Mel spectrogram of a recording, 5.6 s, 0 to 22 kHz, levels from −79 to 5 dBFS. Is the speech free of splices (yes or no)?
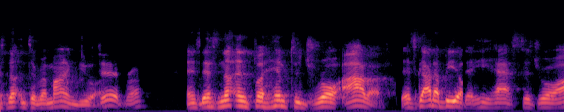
no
